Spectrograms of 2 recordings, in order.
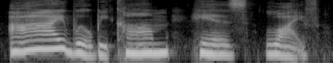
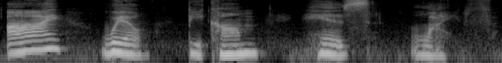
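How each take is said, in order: First: "I will become his life" said very slowly, each word weighted; slow emphatic repeat. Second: Slow, dropping to a hushed whisper on the last words; fading to a whisper. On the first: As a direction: spell it out slowly so it lands. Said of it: "let the Holy Spirit explode that word in you". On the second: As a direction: let each word sink into a whisper. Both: Acted.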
